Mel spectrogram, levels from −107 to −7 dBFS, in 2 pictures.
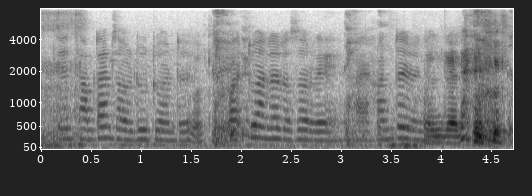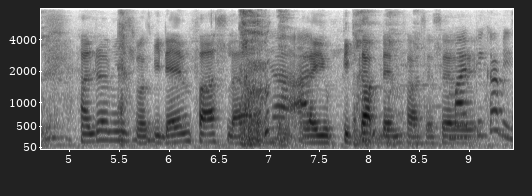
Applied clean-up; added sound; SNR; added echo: none; Cough; 9 dB; none.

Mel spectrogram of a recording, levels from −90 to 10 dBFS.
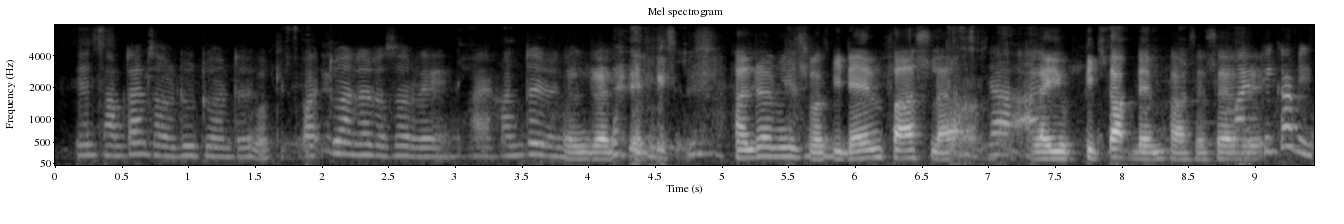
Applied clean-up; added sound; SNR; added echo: neural separator model SepFormer DNS4.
